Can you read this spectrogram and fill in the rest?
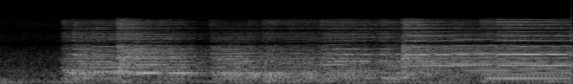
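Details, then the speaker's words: JBL Flip Bluetooth speaker (the strongest of those tested) streaming from an iPad at distance: music cuts out briefly about once a second then resumes; Bluetooth audio skipping dropouts. "yeah this one is that's the strongest yeah you hear it skip"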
